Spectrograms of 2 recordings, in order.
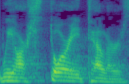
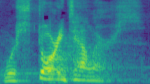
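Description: First: It is said in an Irish accent. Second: It is said in a Texan drawl.

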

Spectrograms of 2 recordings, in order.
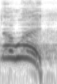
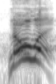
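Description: First: It sounds curious and surprised. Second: It sounds loud and forcefully refusing.

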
